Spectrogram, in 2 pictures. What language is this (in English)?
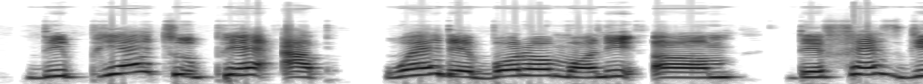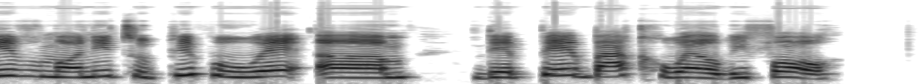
Nigerian Pidgin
